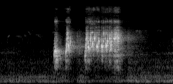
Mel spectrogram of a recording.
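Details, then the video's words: White quail call: two short sharp notes followed by a longer harsh, buzzy rattling phrase lasting under half a second, loud and close, against a quiet low hum. "White Quail voice/Sufaid batair ki awaz"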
